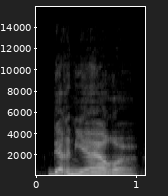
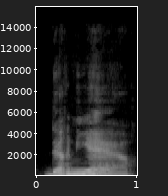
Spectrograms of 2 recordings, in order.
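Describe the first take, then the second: First: "dernière" with an extra "euh" syllable at the end; "dernière" with its last E pronounced; final E sounded. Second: Said in the usual way. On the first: Shown as a demonstration. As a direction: voice the silent E of DERNIÈRE, like "derniè-reu". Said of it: "On n'a pas dit dernière". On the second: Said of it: "on a dit dernière".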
